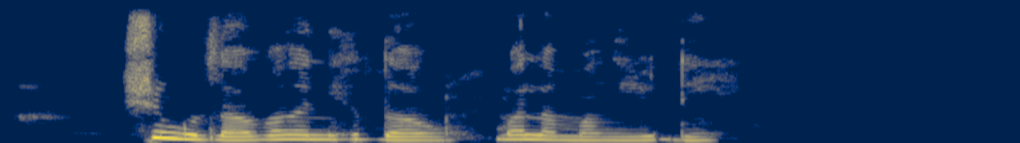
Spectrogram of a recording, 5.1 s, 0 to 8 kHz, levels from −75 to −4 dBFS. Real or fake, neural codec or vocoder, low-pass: real; none; 7.2 kHz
